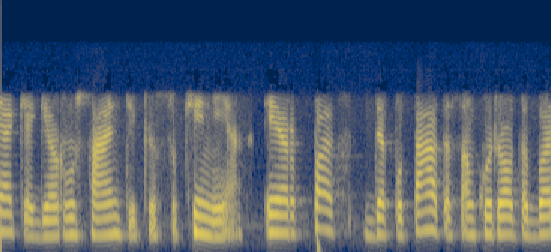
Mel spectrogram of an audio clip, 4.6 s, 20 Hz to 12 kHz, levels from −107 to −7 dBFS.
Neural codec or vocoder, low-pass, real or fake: none; 7.2 kHz; real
